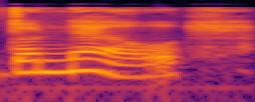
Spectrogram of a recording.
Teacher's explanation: the correct pronunciation of our name is Donell, accent on the last syllable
